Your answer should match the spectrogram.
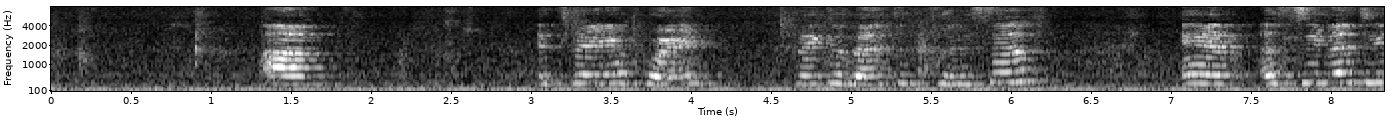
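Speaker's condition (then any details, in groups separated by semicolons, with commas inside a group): Cerebral palsy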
